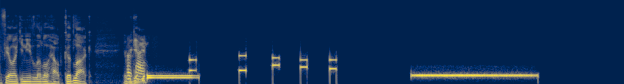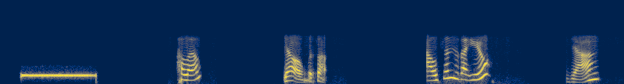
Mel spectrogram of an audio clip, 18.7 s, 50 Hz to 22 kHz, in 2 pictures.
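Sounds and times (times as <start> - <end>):
speech: 0.0 - 2.3, 12.0 - 12.4, 13.6 - 14.4, 15.8 - 16.8, 17.8 - 18.4
long steady phone tones: 2.0 - 3.0, 6.2 - 8.1, 9.7 - 10.9.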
